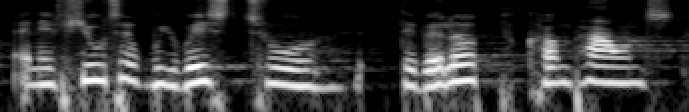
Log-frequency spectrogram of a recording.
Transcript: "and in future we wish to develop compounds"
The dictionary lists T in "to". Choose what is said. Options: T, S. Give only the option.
S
